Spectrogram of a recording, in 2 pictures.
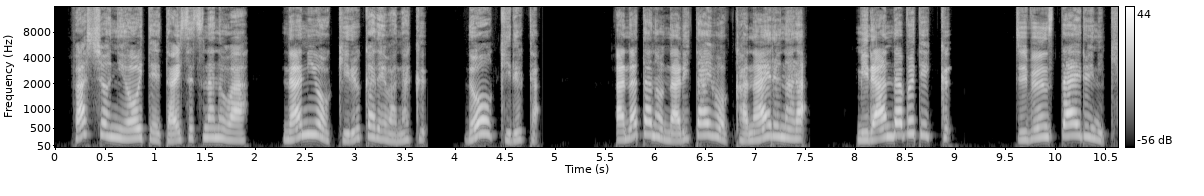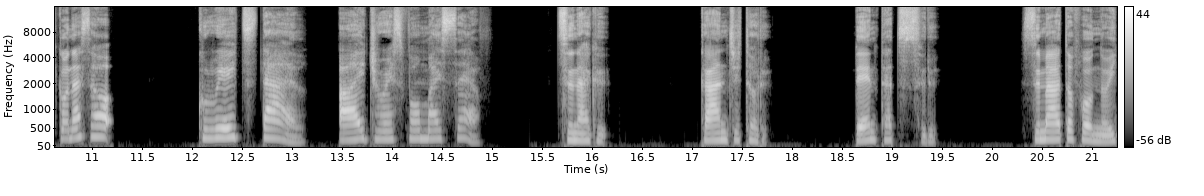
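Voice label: Japanese female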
